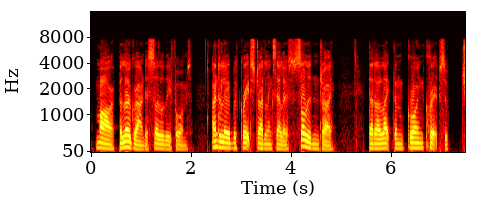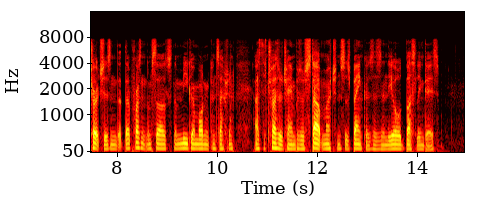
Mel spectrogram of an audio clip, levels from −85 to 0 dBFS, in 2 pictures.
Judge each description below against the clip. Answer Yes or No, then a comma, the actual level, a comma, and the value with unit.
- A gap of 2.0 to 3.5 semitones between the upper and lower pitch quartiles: Yes, narrow, 2.5 semitones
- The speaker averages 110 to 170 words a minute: No, average, 180 wpm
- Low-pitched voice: Yes, low, 115 Hz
